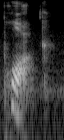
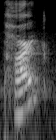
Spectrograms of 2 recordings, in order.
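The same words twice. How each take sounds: First: Park said pahk, no r, Boston style; Boston accent park. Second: Said in the usual way. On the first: Shown as a demonstration. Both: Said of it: "Kind of mixed up".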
